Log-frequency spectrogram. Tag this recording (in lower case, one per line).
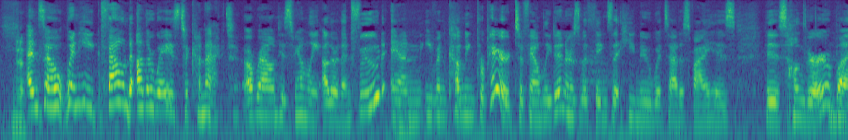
speech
